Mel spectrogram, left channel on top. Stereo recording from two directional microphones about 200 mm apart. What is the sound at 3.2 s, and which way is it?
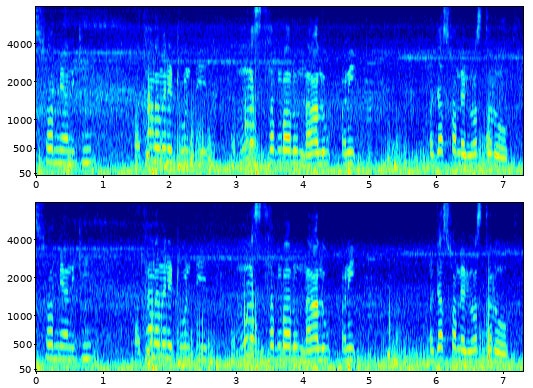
Speech, centre (ahead or behind).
